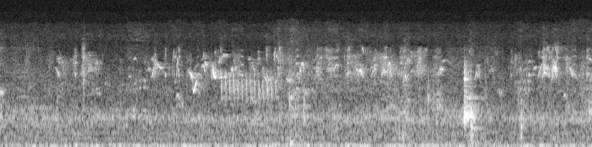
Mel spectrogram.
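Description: Near silence, with faint bird chirps scattered throughout and a faint click a little after six seconds.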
